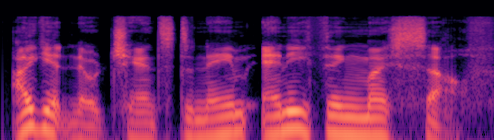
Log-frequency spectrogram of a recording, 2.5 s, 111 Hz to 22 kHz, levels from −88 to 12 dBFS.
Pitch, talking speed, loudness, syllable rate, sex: 120 Hz, 195 wpm, -18 LUFS, 5.2 syllables/s, male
